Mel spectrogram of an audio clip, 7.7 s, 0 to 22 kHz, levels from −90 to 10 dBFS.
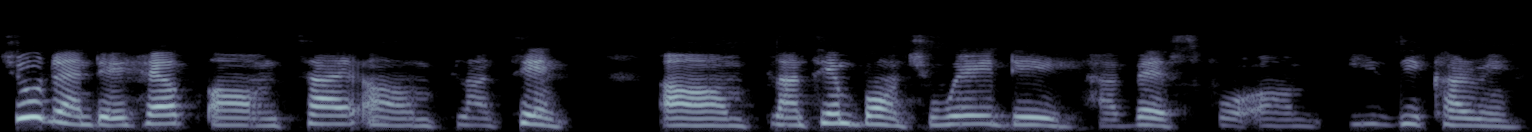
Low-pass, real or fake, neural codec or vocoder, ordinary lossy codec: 7.2 kHz; fake; vocoder, 44.1 kHz, 128 mel bands, Pupu-Vocoder; none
